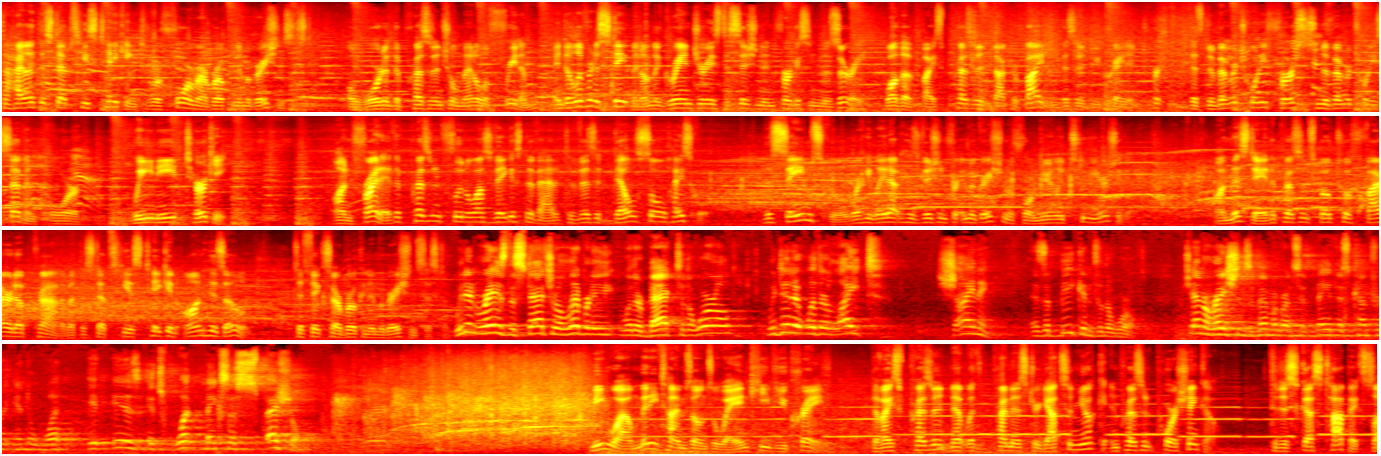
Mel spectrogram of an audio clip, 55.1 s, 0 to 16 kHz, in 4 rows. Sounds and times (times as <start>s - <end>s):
Speech: 0.0s - 16.0s, 21.4s - 25.0s, 25.9s - 44.4s, 47.2s - 53.4s, 54.0s - 55.0s.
